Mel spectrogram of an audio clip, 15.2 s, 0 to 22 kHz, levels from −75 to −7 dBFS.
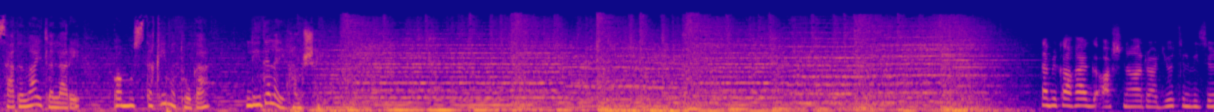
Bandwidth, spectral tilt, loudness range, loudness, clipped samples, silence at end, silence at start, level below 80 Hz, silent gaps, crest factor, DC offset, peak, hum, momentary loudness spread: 13.5 kHz; -5 dB/octave; 2 LU; -29 LUFS; under 0.1%; 0 s; 0 s; -36 dBFS; none; 16 dB; under 0.1%; -14 dBFS; none; 8 LU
